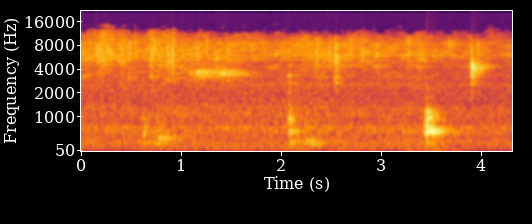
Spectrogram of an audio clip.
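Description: Egg-battered bread slices frying in hot oil in a pan on a medium flame: faint sizzling with fine crackles, and a few short knocks, the loudest about three and a half seconds in.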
